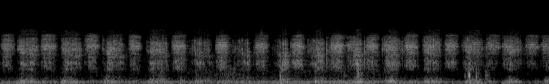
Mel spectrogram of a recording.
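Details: Pug brothers Yogi and Mister, rescued from the SPCA in Malta, wrestling; steady rapid panting, roughly two to three breathy puffs per second, rhythmic and continuous, with a faint low hum beneath.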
